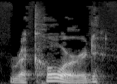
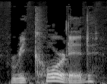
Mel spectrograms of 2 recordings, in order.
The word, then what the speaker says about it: record: s the rule is you pronounce the noun by emphasizing the first syllable you pronounce the verb by emphasizing the second syllable sorry I had to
